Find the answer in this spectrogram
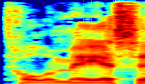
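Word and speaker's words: Ptolemais: By the way, one more Bible trivia question you could stump the Bible nerds with is, what chapter in the Bible has both a silent N and a silent P? Which this one does with Ptolemaeus Mnason.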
